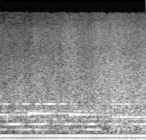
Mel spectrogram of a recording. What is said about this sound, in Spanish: Observando las olas del mar que rompen cerca de la orilla, llegando hasta casi tocar tus pies descalzos.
